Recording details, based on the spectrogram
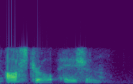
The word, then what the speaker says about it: Australasian: the Australasian Talent Conference. Is that the way to say it? – The Australasian.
